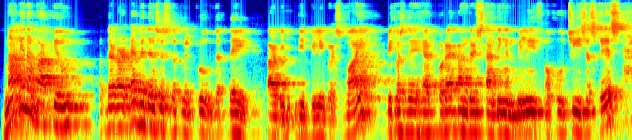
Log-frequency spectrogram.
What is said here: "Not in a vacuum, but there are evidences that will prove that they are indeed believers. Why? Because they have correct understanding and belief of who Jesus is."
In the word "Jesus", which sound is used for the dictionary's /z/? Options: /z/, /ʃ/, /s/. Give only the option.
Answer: /s/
